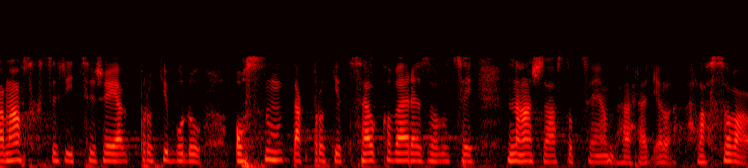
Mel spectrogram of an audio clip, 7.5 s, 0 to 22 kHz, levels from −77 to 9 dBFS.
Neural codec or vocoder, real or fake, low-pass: none; real; 5.4 kHz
